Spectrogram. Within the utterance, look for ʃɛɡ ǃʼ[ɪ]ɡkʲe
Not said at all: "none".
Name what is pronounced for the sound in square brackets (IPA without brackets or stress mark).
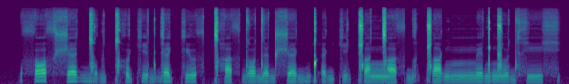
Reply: ɛ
